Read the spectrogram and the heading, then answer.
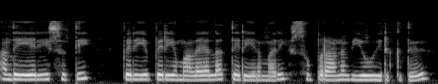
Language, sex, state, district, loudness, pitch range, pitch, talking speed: Tamil, female, Tamil Nadu, Nilgiris, -16 LUFS, 210-230 Hz, 225 Hz, 150 wpm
